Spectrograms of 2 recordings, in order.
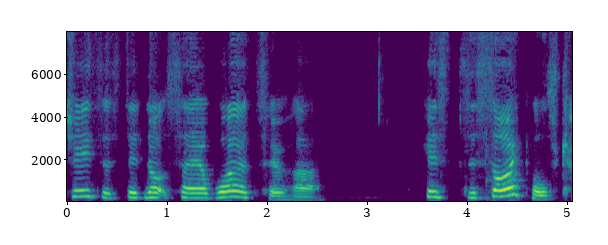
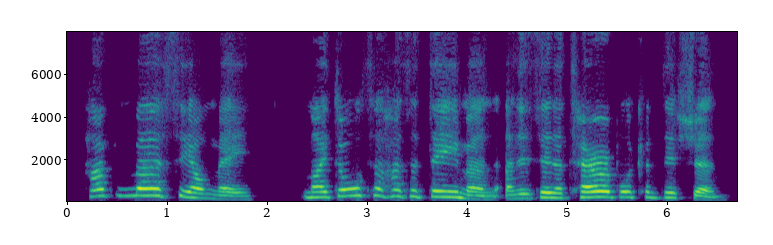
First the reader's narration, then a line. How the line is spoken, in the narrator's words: she cried out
